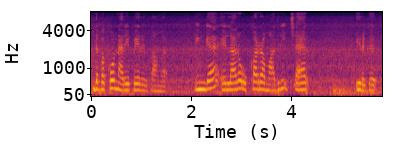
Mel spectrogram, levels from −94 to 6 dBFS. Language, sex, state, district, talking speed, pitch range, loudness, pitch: Tamil, female, Tamil Nadu, Chennai, 115 wpm, 220-255 Hz, -18 LUFS, 235 Hz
